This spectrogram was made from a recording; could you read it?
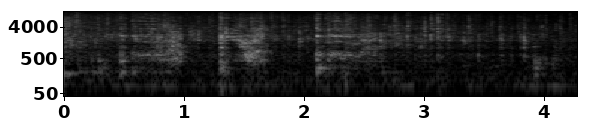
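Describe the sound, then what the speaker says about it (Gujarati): Boiled eggs fry in a pan while being stirred continuously for a boiled egg curry, with a steady close sizzle and scraping of a utensil against the pan. "કેમ કે આપણે આને ફ્રાય કરવાના છે એટલે."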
